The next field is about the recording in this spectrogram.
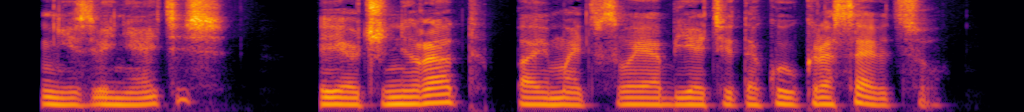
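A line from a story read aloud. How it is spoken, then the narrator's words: Very deep, stirring voice. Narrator (Russian): произнес очень низким голосом, будоражащим сознание и тело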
